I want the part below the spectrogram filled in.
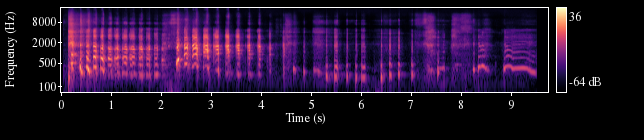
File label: one teen student boy and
